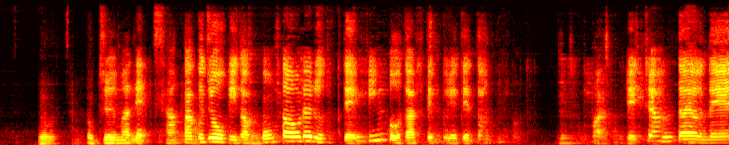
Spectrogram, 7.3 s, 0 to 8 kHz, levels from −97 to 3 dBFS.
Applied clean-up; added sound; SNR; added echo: neural mask model DeepFilterNet 3.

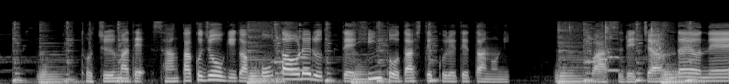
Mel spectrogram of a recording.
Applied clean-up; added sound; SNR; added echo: none; none; none; none.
